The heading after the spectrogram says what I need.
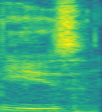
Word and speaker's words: EES: EES which is pronounced ease is an acronym for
